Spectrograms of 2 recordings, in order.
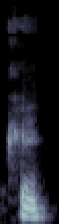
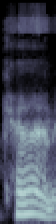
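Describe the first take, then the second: First: The word is unstressed and reduced. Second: The word has a full, clear vowel. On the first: The speaker calls it right. "it's actually can" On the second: The speaker calls it wrong. "It's not can"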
